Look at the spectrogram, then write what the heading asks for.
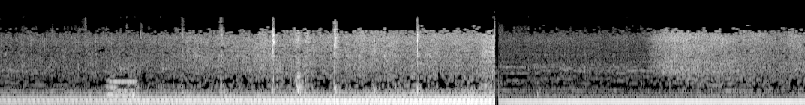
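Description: Green peas and spices frying in a metal kadai over a wood fire: a steady sizzle with a few sharp clicks of a metal spatula against the pan, all over a steady low electrical hum. The sound breaks off abruptly about six and a half seconds in, and the sizzle grows louder near the end.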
